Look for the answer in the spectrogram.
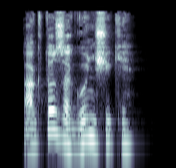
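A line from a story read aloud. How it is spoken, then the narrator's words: Forced even voice. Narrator (Russian): по возможности, ровным голосом спросил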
